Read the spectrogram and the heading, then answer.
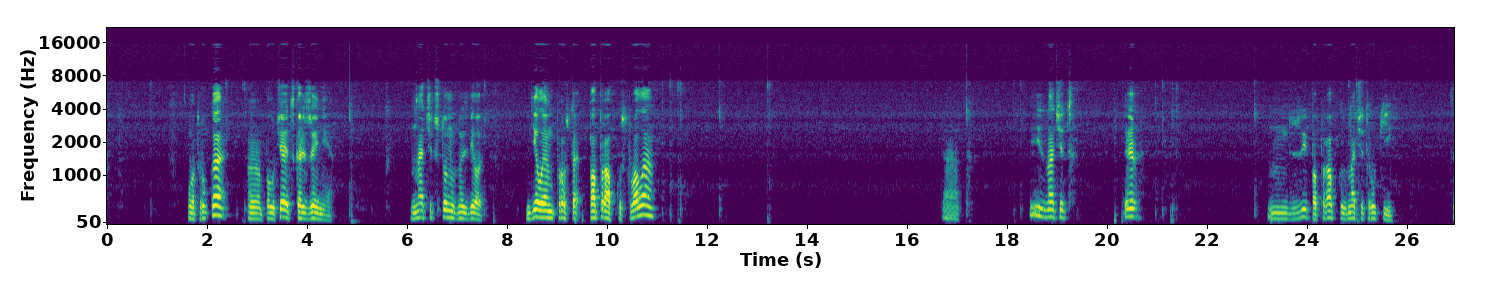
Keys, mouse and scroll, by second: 0.0-1.2 drag, 2.4 click, 3.1-5.1 middle drag, 6.3 click, 7.7 shift+click, 9.6 r, 11.8 middle click, 13.6-17.4 middle drag, 18.3 click, 19.1 click, 20.3 r, 21.6-23.2 middle drag, 23.5 g, 25.3-26.9 middle drag.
